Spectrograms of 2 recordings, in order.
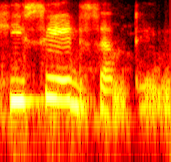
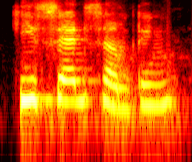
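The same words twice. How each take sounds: First: The vowel in said sounds like ay. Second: The vowel in said is a short eh. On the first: The speaker calls it wrong. "somebody might say" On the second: The speaker calls it right. "instead of saying"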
